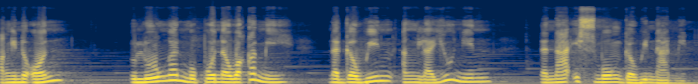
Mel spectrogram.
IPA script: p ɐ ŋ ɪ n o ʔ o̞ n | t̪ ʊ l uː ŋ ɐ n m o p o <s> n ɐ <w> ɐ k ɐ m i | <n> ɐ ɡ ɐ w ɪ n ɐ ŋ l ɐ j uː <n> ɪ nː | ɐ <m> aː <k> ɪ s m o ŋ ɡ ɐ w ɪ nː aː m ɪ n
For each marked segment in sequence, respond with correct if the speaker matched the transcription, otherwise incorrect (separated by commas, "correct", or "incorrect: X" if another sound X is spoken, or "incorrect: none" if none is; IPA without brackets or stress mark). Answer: incorrect: none, correct, correct, correct, incorrect: n, incorrect: ʔ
